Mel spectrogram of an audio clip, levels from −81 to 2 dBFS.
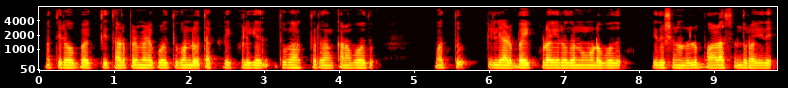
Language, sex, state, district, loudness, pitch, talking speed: Kannada, male, Karnataka, Koppal, -19 LUFS, 120 Hz, 140 wpm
